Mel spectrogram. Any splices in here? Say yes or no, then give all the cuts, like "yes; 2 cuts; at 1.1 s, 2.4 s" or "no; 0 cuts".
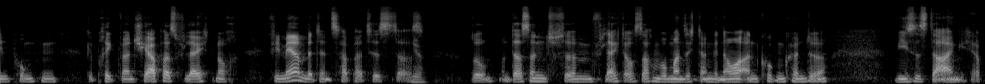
no; 0 cuts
